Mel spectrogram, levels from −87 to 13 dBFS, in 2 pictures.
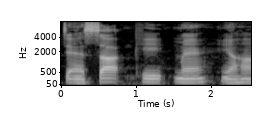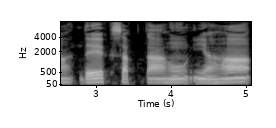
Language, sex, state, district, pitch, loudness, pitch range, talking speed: Hindi, male, Madhya Pradesh, Bhopal, 115 Hz, -18 LUFS, 115-120 Hz, 85 wpm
